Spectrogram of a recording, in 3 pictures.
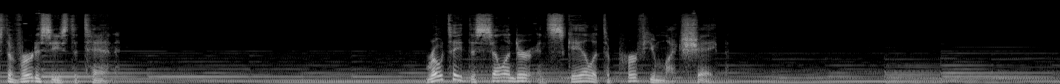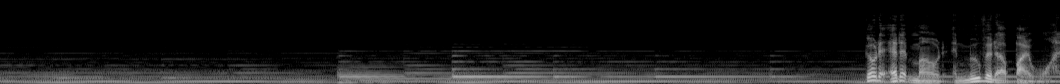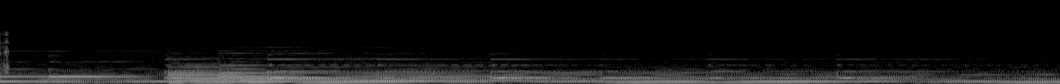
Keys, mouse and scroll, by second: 3.3 r, 11.4 click, 11.6 s, 13.3-13.6 scroll up 5, 13.6-14.7 middle drag, 14.7 s, 17.0-17.3 middle drag, 17.3-17.7 scroll up 1, 17.7-18.9 shift+middle drag, 18.9 Tab, 19.3-21.0 shift+middle drag, 21.0 g, 23.3 click, 23.8 shift+middle click, 24.7 click, 26.3 middle click, 27.1 s, 31.4 scroll down 2, 31.7-31.8 scroll up 3, 31.7 shift+middle click.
